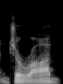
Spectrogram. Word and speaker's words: Gerard: all the time too we just had uh Gerard Butler yesterday and I pronounced Jared but for like half of the show that I was on before I got corrected I was like all right fine fine gerro Butler I didn't realize it's spelled like Jared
